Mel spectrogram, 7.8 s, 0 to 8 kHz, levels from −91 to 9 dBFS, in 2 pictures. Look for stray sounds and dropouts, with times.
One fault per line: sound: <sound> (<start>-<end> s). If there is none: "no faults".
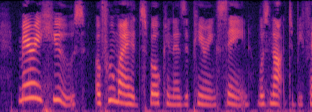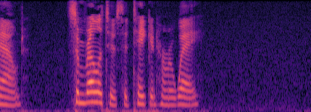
no faults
